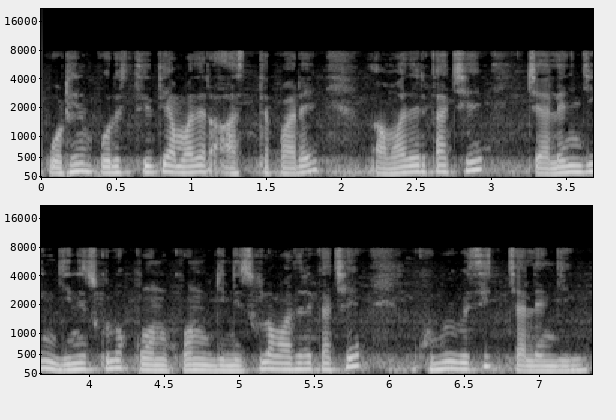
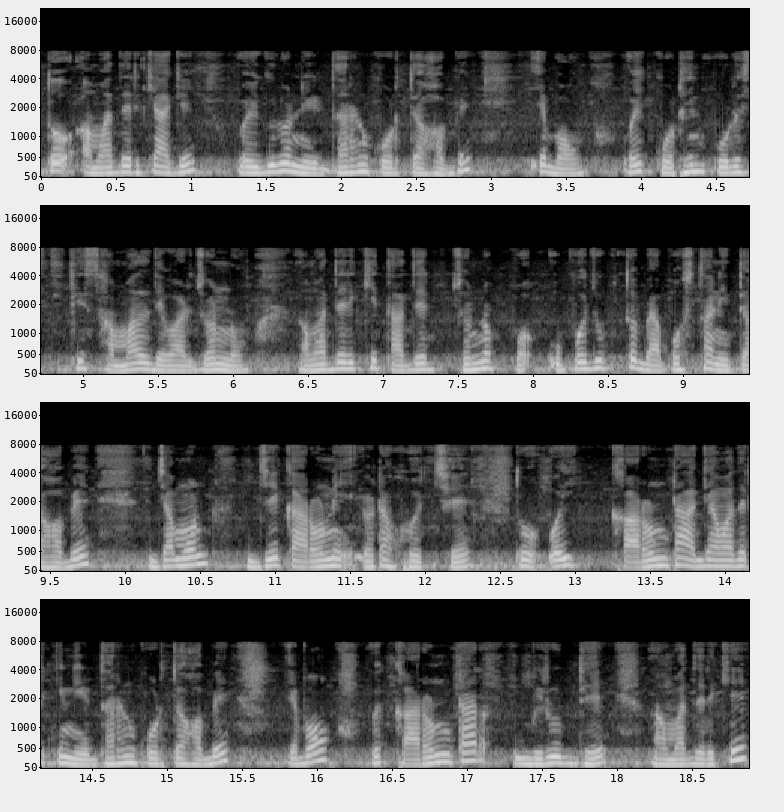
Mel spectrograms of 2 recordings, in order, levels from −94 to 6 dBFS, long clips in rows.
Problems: constant background noise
